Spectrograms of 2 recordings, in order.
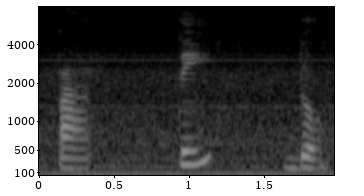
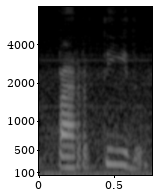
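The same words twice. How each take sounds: First: Partido slow, in separate beats par-ti-do; syllable by syllable. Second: Said in the usual way. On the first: Shown as a demonstration. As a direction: split Partido slowly. (Partido sílaba por sílaba, lento) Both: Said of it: "Separamos en sílabas".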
